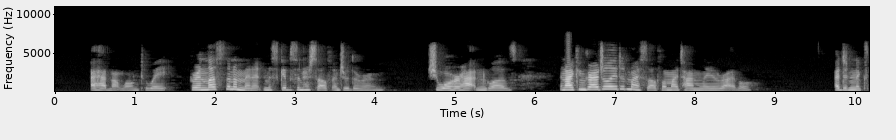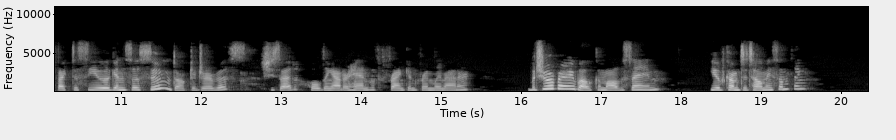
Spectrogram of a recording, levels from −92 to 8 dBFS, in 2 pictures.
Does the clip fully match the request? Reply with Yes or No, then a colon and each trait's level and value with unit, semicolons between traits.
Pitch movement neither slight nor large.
Yes: average, 3.9 semitones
